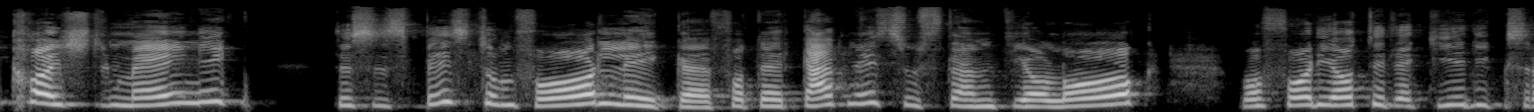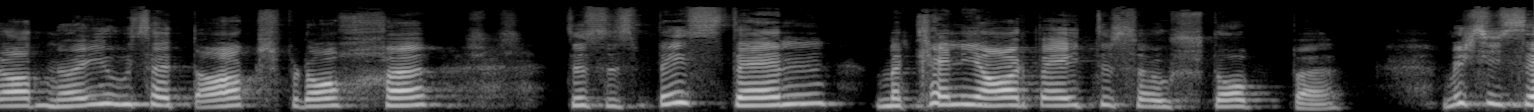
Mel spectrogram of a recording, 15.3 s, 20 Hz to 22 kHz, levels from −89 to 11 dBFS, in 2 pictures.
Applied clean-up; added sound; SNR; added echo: neural mask model Resemble Enhance denoiser.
